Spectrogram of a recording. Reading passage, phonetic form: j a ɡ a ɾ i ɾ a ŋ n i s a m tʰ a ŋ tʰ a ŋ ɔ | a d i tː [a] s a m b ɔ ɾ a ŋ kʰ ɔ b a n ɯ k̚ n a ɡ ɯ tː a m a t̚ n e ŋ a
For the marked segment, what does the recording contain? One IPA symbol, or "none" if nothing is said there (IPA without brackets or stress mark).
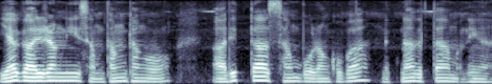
a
